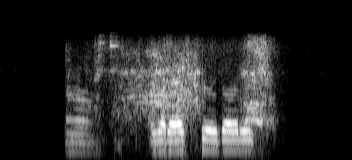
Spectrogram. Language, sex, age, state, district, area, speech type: Hindi, male, 18-30, Madhya Pradesh, Hoshangabad, rural, conversation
